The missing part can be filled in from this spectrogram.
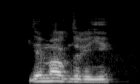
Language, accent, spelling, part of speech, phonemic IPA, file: French, Canada, démordriez, verb, /de.mɔʁ.dʁi.je/, LL-Q150 (fra)-démordriez.wav
- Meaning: second-person plural conditional of démordre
